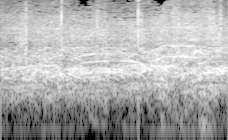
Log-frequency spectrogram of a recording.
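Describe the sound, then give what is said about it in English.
Protesters in Tahrir Square, Egypt, rallying against their ousted president, a dense, continuous mass of raised crowd voices with scattered louder shouts. “From afar, Tahrir Square appears almost festive as protesters chant against their president, who was overthrown by the Egyptian military last week.”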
